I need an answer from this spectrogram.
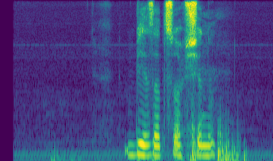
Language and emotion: Russian, sad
